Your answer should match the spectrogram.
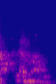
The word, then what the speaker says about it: क्रमम्: क्रमम, मम नहीं है, क्रमम, क्रमम, क्रम में अपने आप में आ गया ना, 3 बार हो जाएगा क्रमम, ठीक है, मम है वो।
